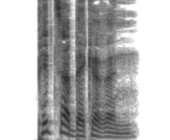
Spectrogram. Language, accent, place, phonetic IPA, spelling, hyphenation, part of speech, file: German, Germany, Berlin, [ˈpɪt͡saˌbɛkəʁɪn], Pizzabäckerin, Piz‧za‧bä‧cke‧rin, noun, De-Pizzabäckerin.ogg
- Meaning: female equivalent of Pizzabäcker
